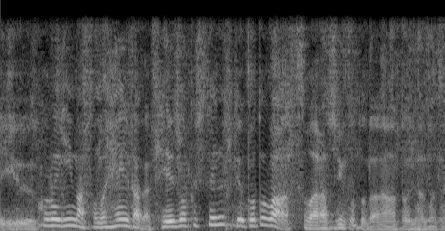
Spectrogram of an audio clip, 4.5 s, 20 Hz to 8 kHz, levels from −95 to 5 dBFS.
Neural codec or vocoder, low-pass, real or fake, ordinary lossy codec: codec, 16 kHz, 2 kbps, FunCodec, trained on LibriTTS, 25 frames a second; 7.2 kHz; fake; none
